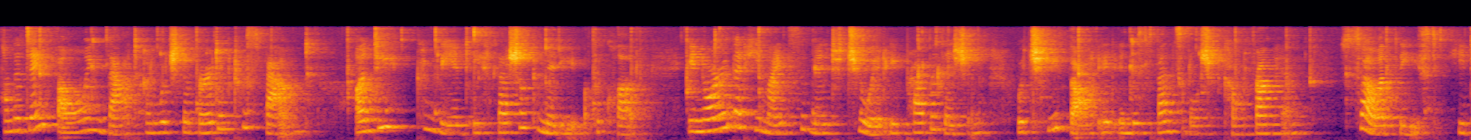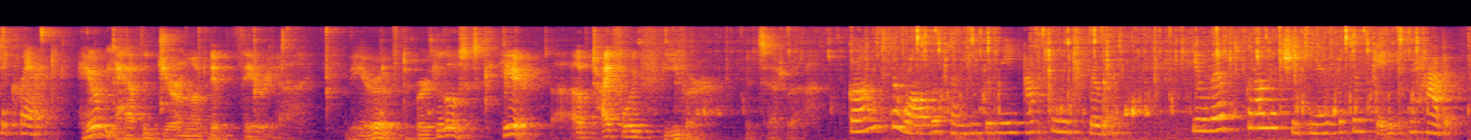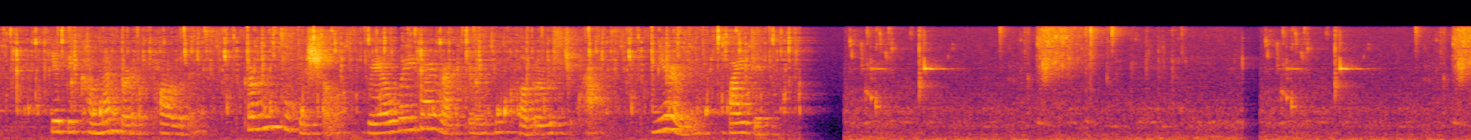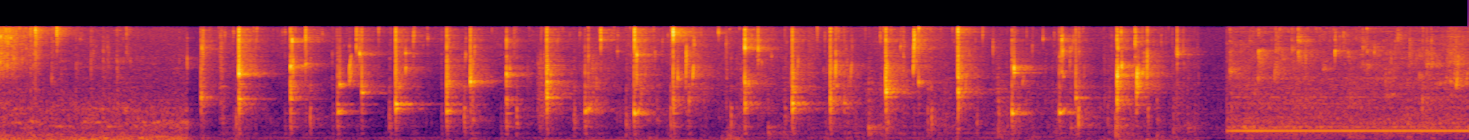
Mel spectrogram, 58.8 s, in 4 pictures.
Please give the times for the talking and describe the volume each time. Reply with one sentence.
The talking can be heard from 0.0 to 37.2 s, at a steady volume.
